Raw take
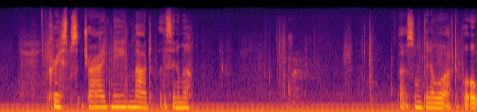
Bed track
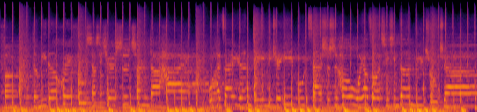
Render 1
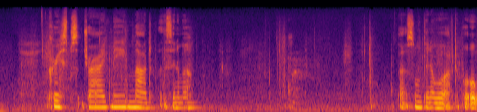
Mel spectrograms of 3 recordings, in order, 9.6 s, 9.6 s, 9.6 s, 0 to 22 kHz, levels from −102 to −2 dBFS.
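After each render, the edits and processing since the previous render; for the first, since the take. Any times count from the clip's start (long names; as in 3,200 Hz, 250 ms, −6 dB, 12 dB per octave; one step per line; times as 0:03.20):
hum removal 60 Hz, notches 6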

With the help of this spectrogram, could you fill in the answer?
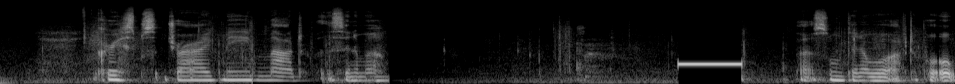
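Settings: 0:02.52–0:03.23: high-pass filter 350 Hz
0:03.89–0:05.62: fade in
0:06.78–0:07.42: beep over 951 Hz −15.5 dBFS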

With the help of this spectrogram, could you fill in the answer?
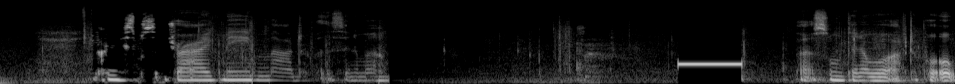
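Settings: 0:00.92–0:01.74: expanding power law on the bin magnitudes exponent 2.3
0:02.69–0:03.79: downward compressor 12 to 1, threshold −35 dBFS
0:06.00–0:07.90: high-pass filter 280 Hz 6 dB per octave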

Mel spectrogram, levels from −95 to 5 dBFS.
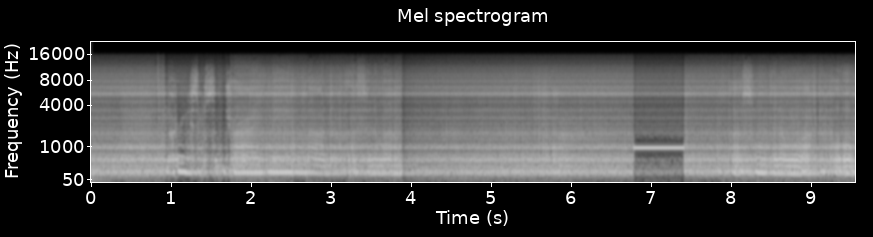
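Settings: compressor on every frequency bin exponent 0.2
level that may rise only so fast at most 130 dB per second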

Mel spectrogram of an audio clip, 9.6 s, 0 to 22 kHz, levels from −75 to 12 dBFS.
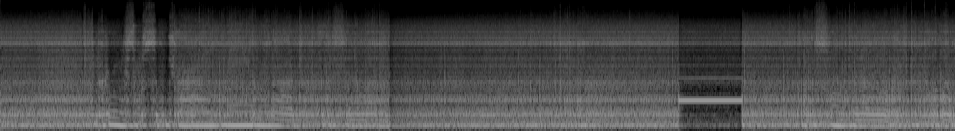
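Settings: tuned comb filter 100 Hz, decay 0.18 s, harmonics all, mix 60%
tube saturation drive 19 dB, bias 0.3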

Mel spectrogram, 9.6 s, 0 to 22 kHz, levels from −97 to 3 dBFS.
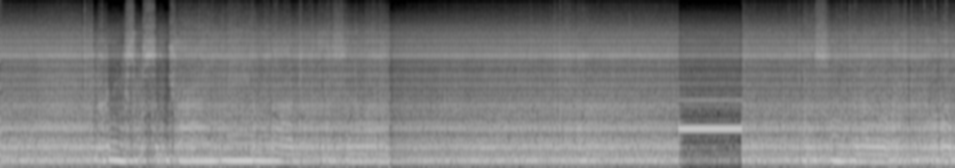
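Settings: level +2 dB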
